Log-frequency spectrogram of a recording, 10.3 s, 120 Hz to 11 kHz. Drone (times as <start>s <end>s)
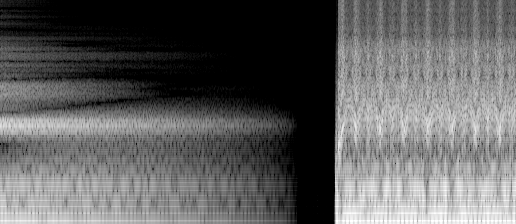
6.7s 10.3s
